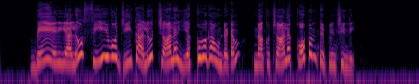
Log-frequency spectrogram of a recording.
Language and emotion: Telugu, angry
